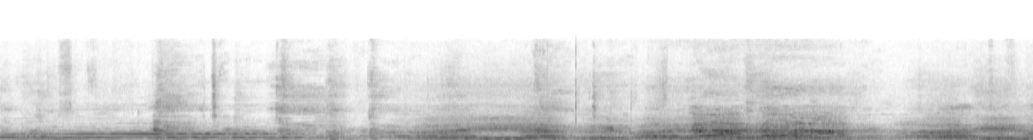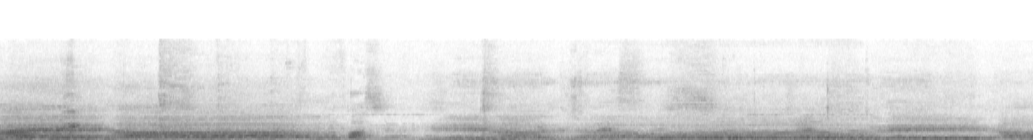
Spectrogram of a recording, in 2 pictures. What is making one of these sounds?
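A young man sings a lament loudly through a microphone.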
